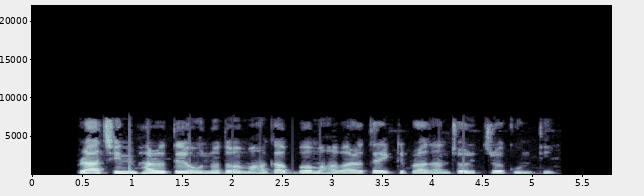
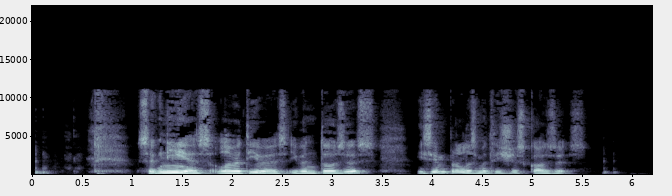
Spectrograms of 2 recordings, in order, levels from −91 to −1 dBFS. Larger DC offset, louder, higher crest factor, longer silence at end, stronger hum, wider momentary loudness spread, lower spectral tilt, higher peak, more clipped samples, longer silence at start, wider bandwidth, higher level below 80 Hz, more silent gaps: neither; about the same, -18 LUFS vs -19 LUFS; about the same, 18 dB vs 18 dB; second, 0.55 s vs 0.85 s; neither; second, 12 LU vs 23 LU; second, -5.5 dB/octave vs -7 dB/octave; about the same, -2 dBFS vs -4 dBFS; neither; first, 0.5 s vs 0.05 s; second, 7.6 kHz vs 11.5 kHz; first, -52 dBFS vs -58 dBFS; neither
